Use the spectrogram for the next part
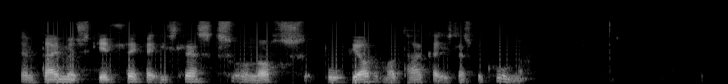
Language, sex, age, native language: Icelandic, male, 60-69, Icelandic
